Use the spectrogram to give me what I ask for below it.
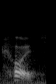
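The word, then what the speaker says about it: quoits: which they play and it's called Co now this is a CO it's spelled quo I TS it's like a big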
